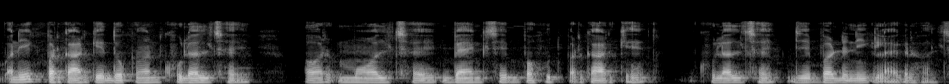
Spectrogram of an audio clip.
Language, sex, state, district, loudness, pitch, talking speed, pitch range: Maithili, male, Bihar, Samastipur, -21 LUFS, 100 Hz, 140 wpm, 95-105 Hz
